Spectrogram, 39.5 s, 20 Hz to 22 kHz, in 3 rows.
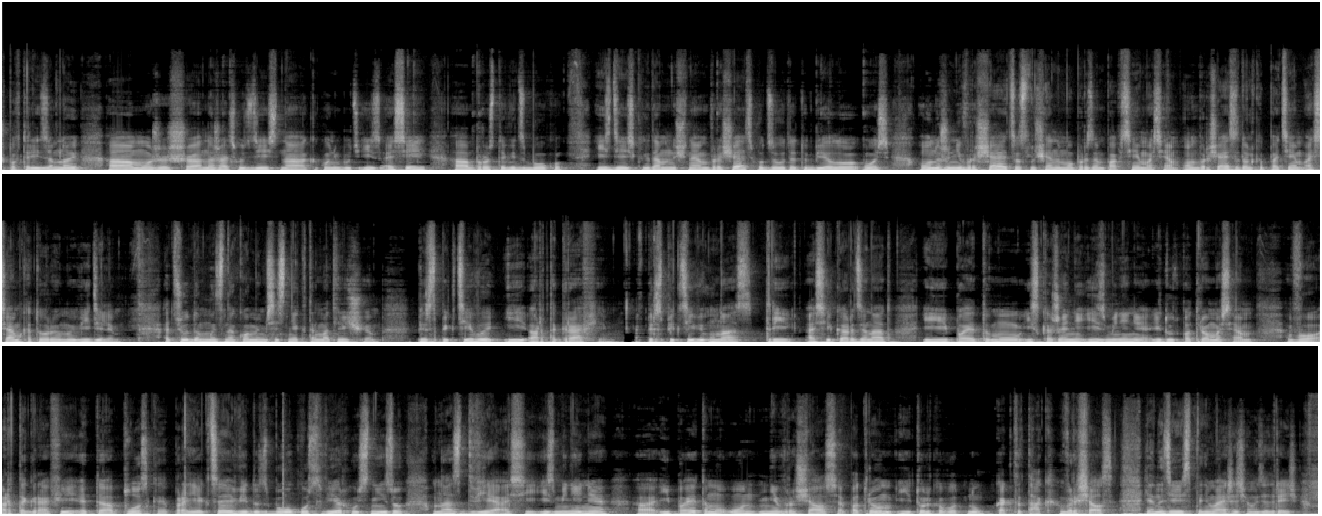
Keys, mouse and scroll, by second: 0.3-2.2 middle drag, 2.2 click, 4.0 click, 4.7 click, 6.1 click, 8.2 click, 8.9-12.1 middle drag, 39.3 scroll up 2.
